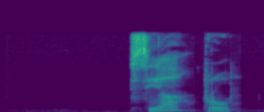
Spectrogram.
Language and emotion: Russian, neutral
